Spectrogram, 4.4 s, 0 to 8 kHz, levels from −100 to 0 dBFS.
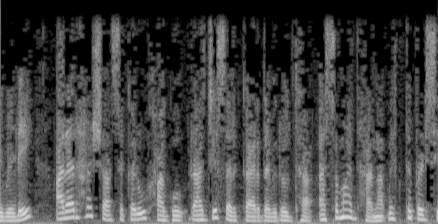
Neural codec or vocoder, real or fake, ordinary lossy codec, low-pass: none; real; none; 7.2 kHz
